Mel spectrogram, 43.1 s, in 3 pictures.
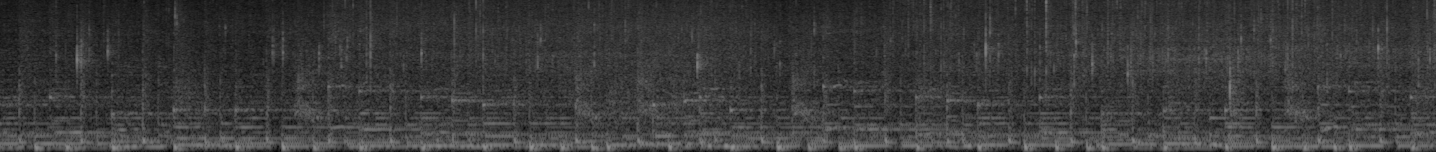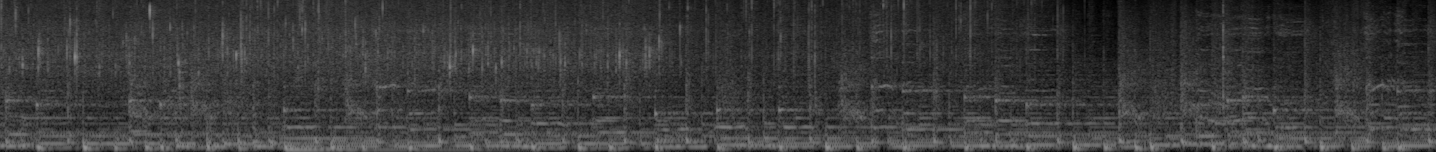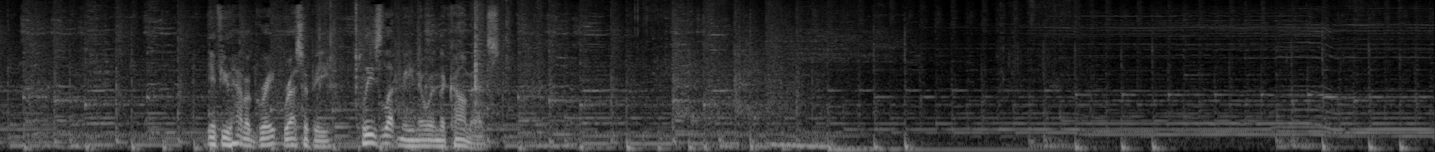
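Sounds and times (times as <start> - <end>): hot oil sizzling: 0.0 - 30.5, 31.7 - 34.4.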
